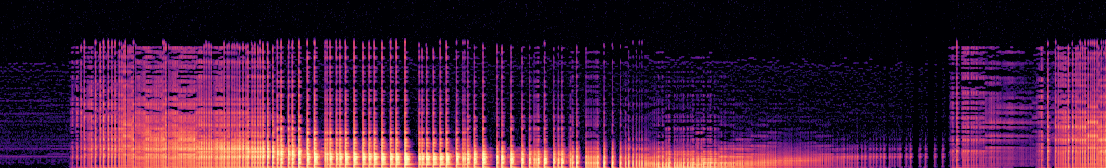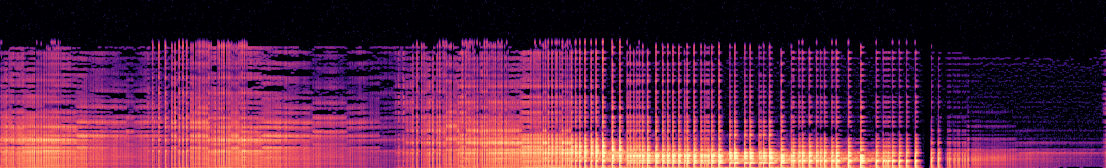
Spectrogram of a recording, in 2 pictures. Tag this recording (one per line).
weird
Space
Alien
design
digital
fx
Futuristic-Machines
sound
sfx
UFO
Mechanical
Stone
sci-fi
soundeffect
abstract
sound-design
lo-fi
electric
effect
peb
Electronic
Noise
sounddesign
Futuristic
Spacecraft
strange
loop
future
freaky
